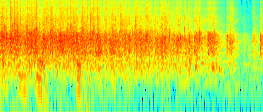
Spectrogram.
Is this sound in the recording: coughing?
no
